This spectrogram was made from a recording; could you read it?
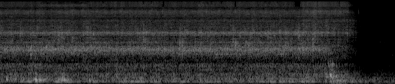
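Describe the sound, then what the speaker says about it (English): Hands washed under a running kitchen tap, a steady close hiss of flowing water with faint splashing that stops abruptly near the end. "so I'm going to wash my hands."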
